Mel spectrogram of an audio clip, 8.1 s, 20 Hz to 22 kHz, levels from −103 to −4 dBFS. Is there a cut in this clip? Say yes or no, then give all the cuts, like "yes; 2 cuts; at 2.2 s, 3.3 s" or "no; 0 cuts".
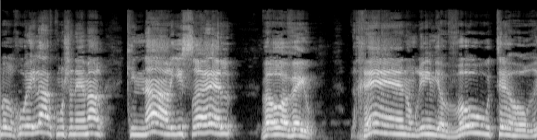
no; 0 cuts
